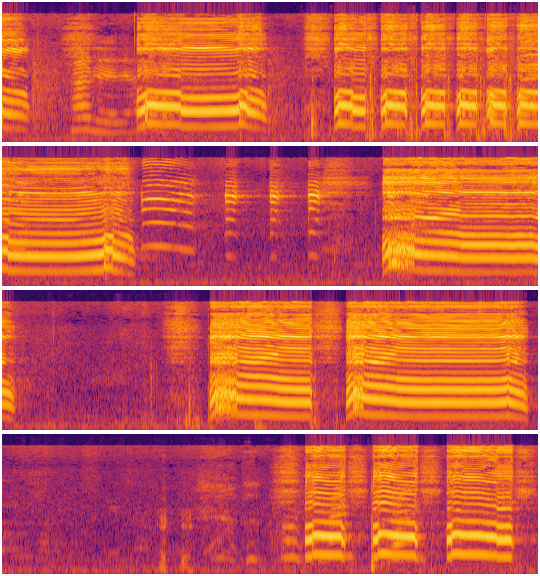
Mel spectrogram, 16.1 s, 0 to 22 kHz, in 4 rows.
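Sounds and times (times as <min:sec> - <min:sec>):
toy ducks squawking: 0:01.0 - 0:08.2, 0:09.6 - 0:12.0, 0:14.2 - 0:16.0.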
